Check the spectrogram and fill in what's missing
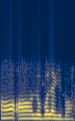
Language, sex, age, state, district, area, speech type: Assamese, female, 18-30, Assam, Sonitpur, rural, conversation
